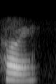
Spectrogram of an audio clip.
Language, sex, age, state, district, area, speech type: Assamese, female, 18-30, Assam, Darrang, rural, conversation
